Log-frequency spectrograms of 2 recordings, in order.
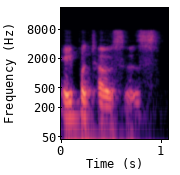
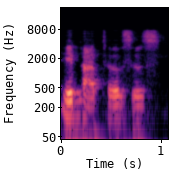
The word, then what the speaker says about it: apoptosis: of cell death called apoptosis the second p is silent but you'll hear it pronounced apoptosis uh even by people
